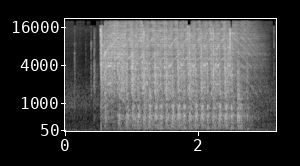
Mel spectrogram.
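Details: Ford Fusion won't start, giving a rapid, harsh clattering knock for about two seconds of cranking without catching; cause is a cracked flywheel, with transmission fluid leaking where transmission meets engine, first mistaken for engine oil.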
